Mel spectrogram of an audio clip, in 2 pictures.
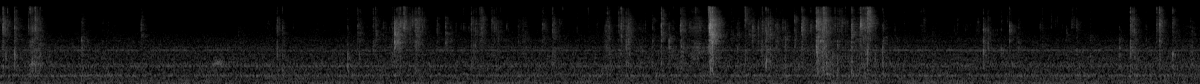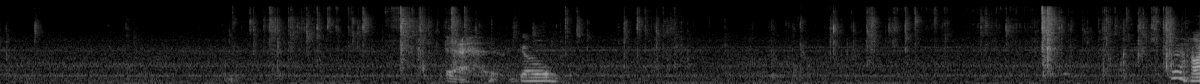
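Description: Foil hockey-card packs being torn open and handled: crinkling wrapper foil with sharp rips and crackles at irregular moments, over a faint steady hum.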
